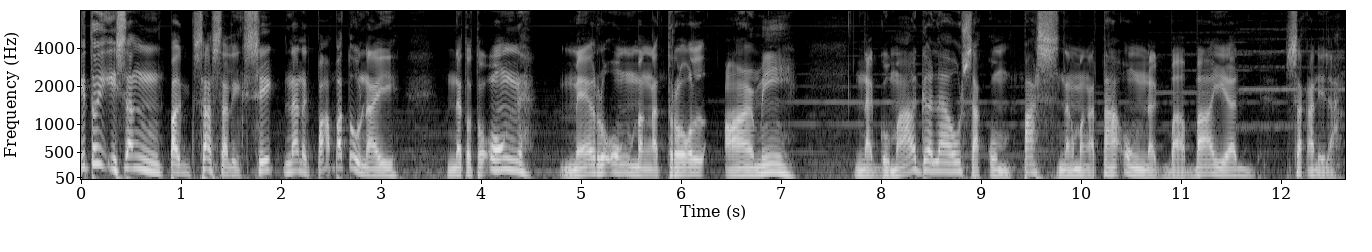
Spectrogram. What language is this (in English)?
Filipino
